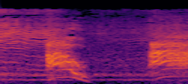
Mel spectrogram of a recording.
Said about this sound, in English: Hey, get off my sugar! Bad bees! Bad!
